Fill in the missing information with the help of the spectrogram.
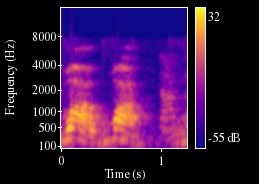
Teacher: और ला, हाँ ला को बोला, ला बोलिए, देखिए दांत पे जाके जीभ टक्कर मार रही है, ला बोलते यानी कि दंत। और वाह वाह वाह बोलिए, देखिए ओठ भी सट रहा है, दांत भी उसमें प्रयोग हो रहा है, यानी कि दंतोष्ठ।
